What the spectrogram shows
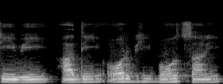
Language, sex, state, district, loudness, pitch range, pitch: Hindi, male, Bihar, Jahanabad, -20 LUFS, 115-130 Hz, 120 Hz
